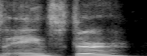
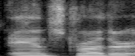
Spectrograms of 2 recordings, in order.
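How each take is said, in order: First: The name is said in a shortened Scots way. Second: The name is said in full, as spelled. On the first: "Scots pronounce Anstruther as Ainster" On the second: "if you pronounce it out"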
